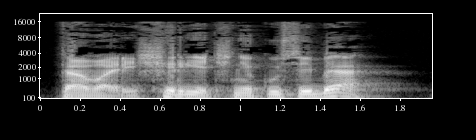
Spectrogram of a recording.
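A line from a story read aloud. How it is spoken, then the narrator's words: Loud question. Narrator (Russian): громко спросил черный эльф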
